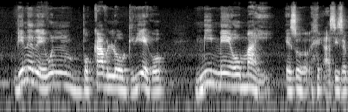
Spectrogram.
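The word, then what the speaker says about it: μιμέομαι: e imitar me viene de un vocablo griego me meo my eso así se pronuncia la palabra griega de la traducción de esta epístola me meo my y significa una mímica o actuación el verbo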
